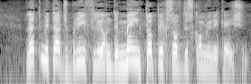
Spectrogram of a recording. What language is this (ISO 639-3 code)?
eng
